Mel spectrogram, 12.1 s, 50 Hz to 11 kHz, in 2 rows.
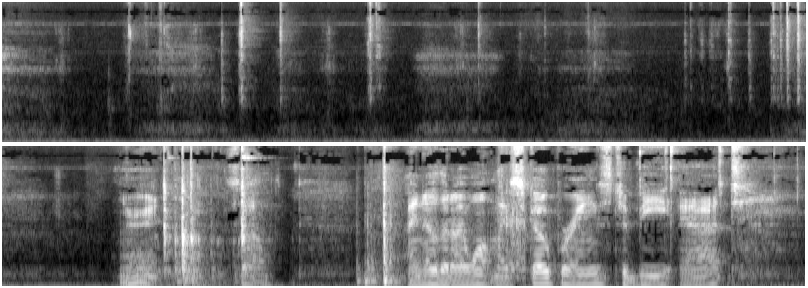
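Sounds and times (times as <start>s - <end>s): low steady hum: 0.0s - 12.0s
screwdriver bits clicking: 0.8s - 6.1s.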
